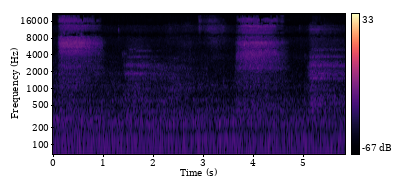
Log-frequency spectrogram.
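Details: Normal vesicular breath sounds heard through a stethoscope during a respiratory assessment; soft, rustling deep even breaths with a low steady hum behind.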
